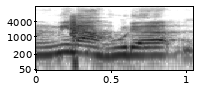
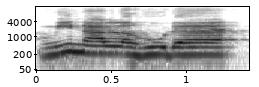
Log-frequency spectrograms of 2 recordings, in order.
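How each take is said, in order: First: No l sound is pronounced before huda. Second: An l sound is pronounced before huda. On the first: The speaker calls it wrong. "bukan mina huda" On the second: The speaker calls it right. "yang kedua minal huda"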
